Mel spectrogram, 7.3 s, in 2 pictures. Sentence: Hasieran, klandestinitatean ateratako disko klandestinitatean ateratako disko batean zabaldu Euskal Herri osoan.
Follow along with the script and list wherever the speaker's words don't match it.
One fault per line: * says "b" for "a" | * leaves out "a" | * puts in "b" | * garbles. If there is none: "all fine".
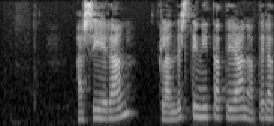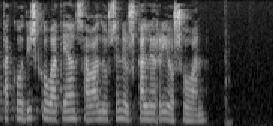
* leaves out "klandestinitatean ateratako disko"
* puts in "zen"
